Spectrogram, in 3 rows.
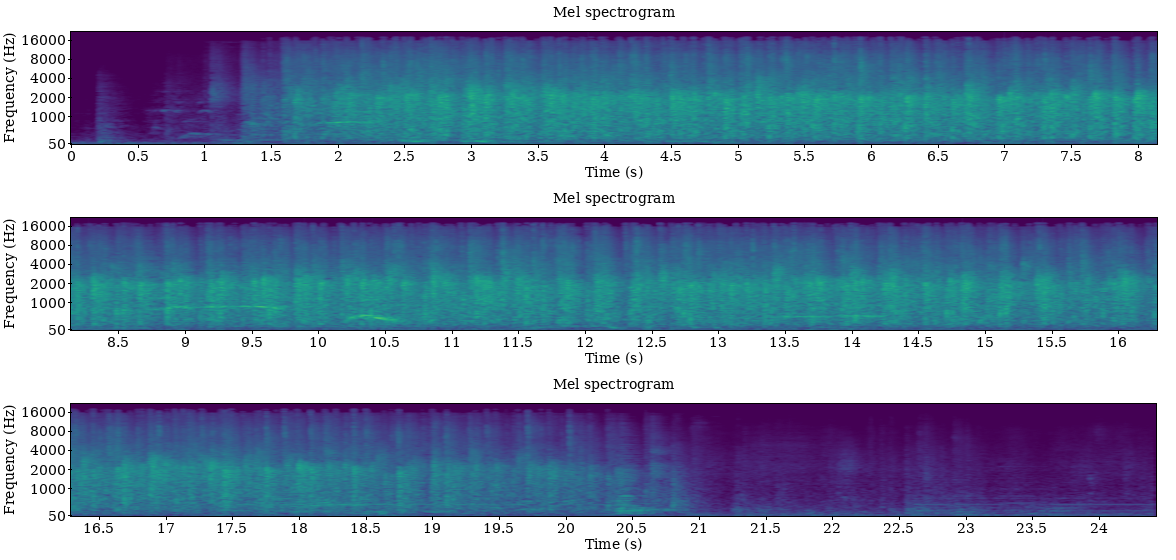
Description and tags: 241213 - Rijeka - Blumlein - Frano Živković 3
Applause during guitar concert of Frano Živković in Filodrammatica, Rijeka.
Recorded in Blumlein (2 x AKG 414XLS, figure of 8)
ambience, audience, hand-clapping, applaud, applause, aplause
